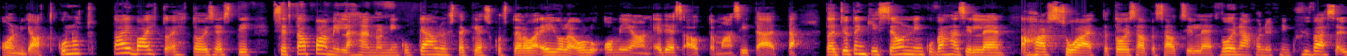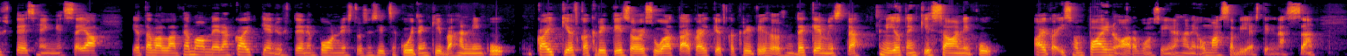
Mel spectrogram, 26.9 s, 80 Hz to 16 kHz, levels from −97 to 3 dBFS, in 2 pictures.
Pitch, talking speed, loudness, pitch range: 165 Hz, 170 wpm, -19 LUFS, 155-190 Hz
